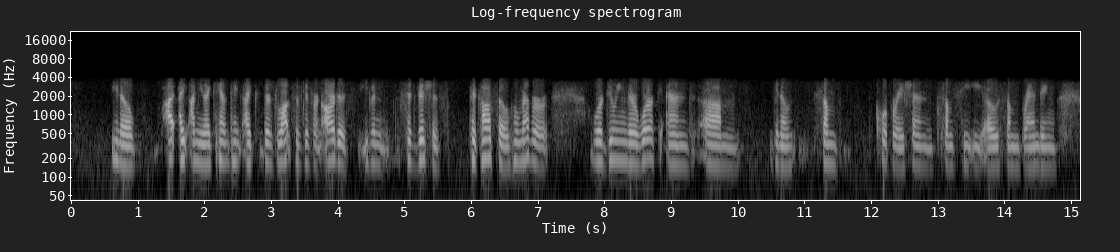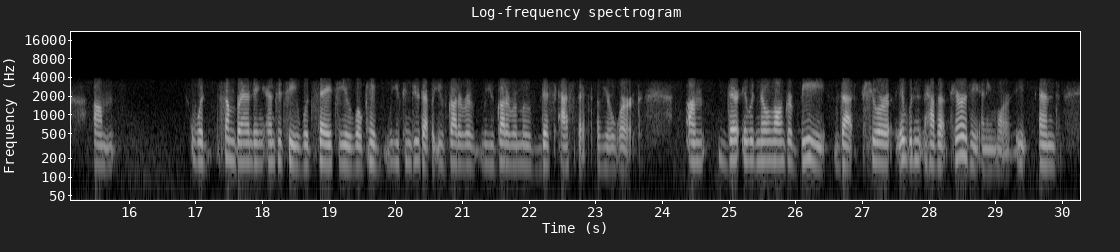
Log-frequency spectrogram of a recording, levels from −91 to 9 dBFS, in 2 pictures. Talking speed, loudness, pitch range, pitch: 155 wpm, -31 LUFS, 160-185 Hz, 175 Hz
